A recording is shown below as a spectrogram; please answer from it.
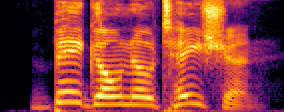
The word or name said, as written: Big O notation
